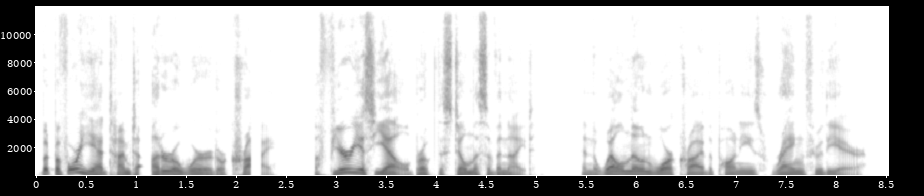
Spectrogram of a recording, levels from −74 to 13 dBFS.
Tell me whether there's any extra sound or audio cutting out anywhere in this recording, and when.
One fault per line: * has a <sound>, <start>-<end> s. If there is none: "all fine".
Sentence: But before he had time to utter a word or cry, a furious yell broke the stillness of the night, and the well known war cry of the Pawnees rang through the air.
* has a dropout, 2.1-2.3 s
